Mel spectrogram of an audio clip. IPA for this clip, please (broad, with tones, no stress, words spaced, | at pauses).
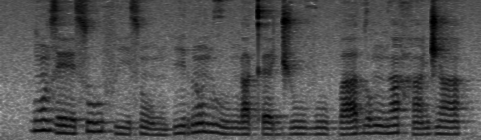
ɡʷũ˦zeː˨suː˦ fi˨sũ˨m | i˨rũ˦n ɣuː˨ŋa˨kʼɛ˨ d͡ʒuː˨vuː˨ baː˨˦do˦ŋɡã˦ hã˨˦d͡ʒã˨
